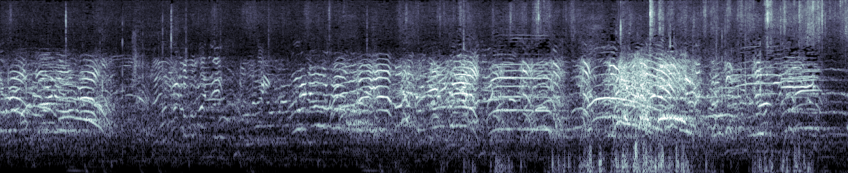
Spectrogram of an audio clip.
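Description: Several distant high-pitched voices shouting and calling out over one another across an open playing field during a game, loudest about seven to nine seconds in, where a low rumble joins them.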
